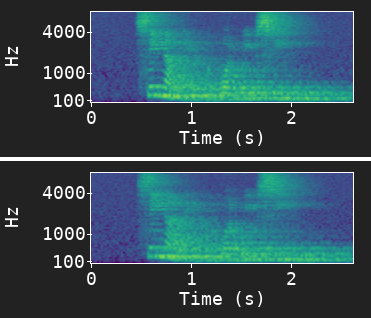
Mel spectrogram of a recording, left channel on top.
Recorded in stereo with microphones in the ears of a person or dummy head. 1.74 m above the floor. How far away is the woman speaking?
About 1.4 m.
